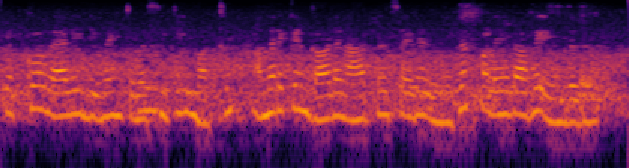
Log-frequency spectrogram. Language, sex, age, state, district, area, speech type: Tamil, female, 18-30, Tamil Nadu, Sivaganga, rural, read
